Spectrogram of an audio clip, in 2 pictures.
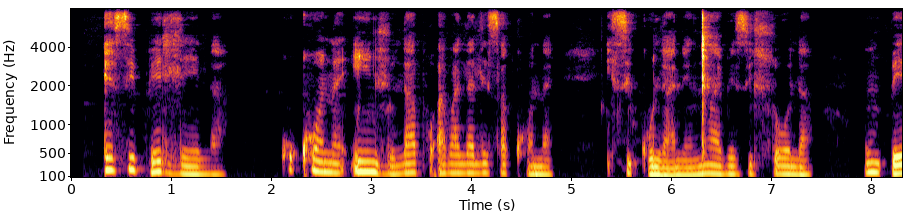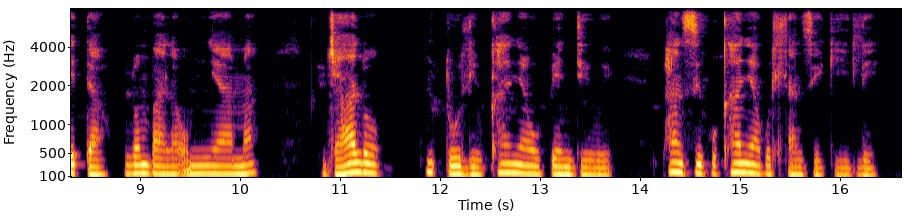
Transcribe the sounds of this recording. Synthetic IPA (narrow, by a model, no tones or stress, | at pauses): esib̥ʱɛɮɛla | ɣukʰɔnaʔind͡ɮʱulapʰɔ̰ʔaβalalisakʰɔna | isiɡ̥ʱulanɛŋ͡ǁaβesiɬɔla | um̩b̥ʱɛd̥ʱaulom̩βalaṵm̩ɲaːma | nd͡ʒʱalɔ | um̩d̥ʱuliukʰaɲaupʰʼendʱiwɛ | pʰant͡sʼiɣukʰaɲaɣuɬand͡zʱeɣiːlɛ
